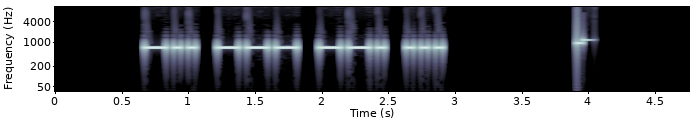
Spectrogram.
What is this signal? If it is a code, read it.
Morse code, heard as a keyed tone, about 22 wpm, 700 Hz. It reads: DOGS
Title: Sentences from Top 1600 Words - New Word Drill Alt - 22wpm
